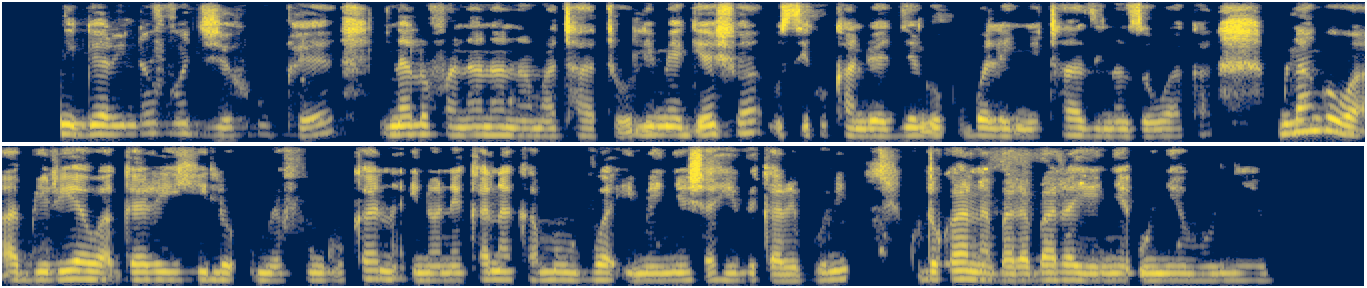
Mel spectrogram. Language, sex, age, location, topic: Swahili, female, 25-35, Nairobi, finance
